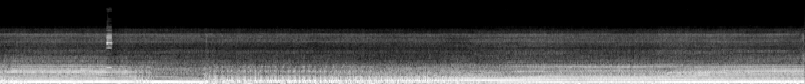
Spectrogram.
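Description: BMW sport bike engine running under way, heard over wind noise. Its pitch drops about two to four seconds in, then holds low and climbs slowly through the second half as the bike picks up speed.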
